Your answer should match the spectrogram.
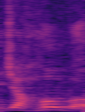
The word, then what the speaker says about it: Jahowa: Tulisannya Jahowa. Jahowa itu Yahweh. Tapi membacanya Jehovah orang Batak. Karena lafal W itu dibaca dengan B. Jadi walaupun di Bible tulisannya Jahowa, bacanya Jehovah.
